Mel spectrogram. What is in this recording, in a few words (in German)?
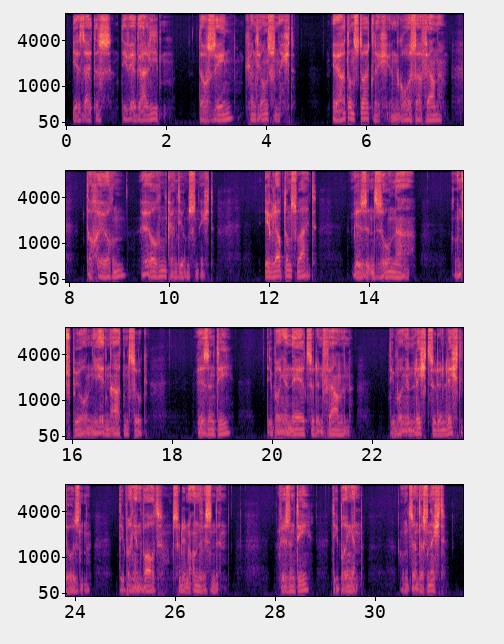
charge, maenner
